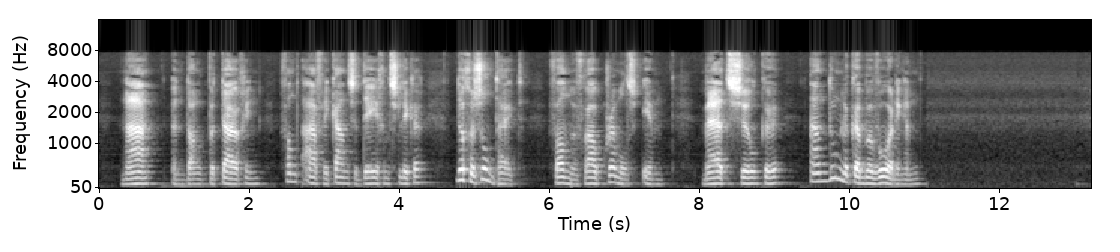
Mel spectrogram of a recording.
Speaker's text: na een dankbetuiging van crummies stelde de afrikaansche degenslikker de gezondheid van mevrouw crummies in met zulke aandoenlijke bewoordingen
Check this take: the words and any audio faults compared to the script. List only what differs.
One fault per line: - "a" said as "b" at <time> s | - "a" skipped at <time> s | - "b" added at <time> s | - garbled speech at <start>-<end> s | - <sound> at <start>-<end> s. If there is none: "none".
- "crummies stelde de" skipped at 2.6 s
